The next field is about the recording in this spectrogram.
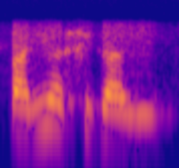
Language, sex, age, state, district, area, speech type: Punjabi, female, 30-45, Punjab, Barnala, rural, conversation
